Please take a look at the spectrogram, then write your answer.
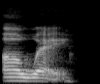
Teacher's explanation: notice the first sound is uh uh but we use the letter A so that's your schwa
